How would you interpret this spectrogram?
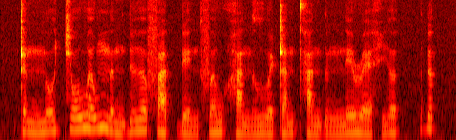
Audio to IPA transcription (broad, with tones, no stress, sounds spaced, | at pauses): ʈ ə˨˩ ŋ n o˧˥ c o˧˥ w ə˧˥ w n ə˨˩˨ ŋ ɗ ɨ˧ ə̯ f a˨˩ t̚ ɗ e˨˩˨ n f ə˧ w h a˨˩ n ɣ u˨˩ ə̯ ʈ a˧˥ n t̪ʰ a˨˩ n ɗ ə˨˩ ŋ n e˧ ɹ ɛ˨˩ h i˧ ə̯ | ɗ ə˦˥ k̚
